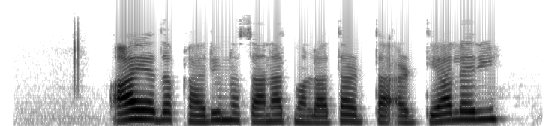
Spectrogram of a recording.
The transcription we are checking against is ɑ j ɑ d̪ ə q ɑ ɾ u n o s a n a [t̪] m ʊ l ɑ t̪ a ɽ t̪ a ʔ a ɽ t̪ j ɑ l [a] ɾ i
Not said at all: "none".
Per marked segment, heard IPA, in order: t̪, a

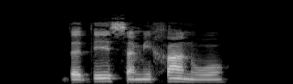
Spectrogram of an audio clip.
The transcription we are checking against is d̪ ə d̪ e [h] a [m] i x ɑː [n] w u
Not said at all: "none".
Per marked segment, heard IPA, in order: s, m, n

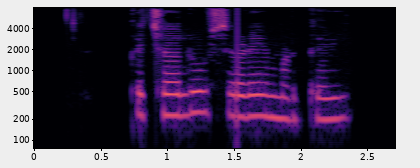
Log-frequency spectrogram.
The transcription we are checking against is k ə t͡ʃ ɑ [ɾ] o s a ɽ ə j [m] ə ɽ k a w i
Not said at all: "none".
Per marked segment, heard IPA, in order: l, m

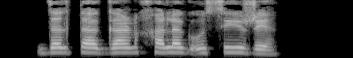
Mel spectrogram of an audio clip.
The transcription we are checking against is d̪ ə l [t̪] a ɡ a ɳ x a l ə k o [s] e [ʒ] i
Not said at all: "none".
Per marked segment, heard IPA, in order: t̪, s, ʐ

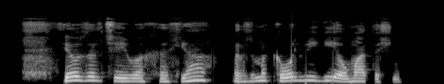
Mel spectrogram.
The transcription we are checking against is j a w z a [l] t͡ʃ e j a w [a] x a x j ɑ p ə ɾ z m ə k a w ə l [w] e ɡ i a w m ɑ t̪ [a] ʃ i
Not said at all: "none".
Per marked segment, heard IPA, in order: l, a, w, a

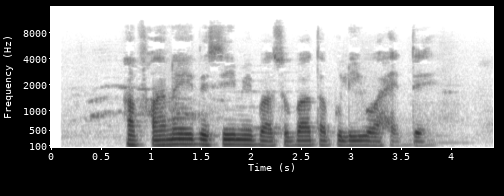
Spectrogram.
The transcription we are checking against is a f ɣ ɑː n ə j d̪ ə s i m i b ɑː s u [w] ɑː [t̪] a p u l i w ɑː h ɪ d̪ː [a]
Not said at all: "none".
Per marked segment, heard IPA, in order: b, t̪, e

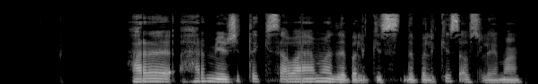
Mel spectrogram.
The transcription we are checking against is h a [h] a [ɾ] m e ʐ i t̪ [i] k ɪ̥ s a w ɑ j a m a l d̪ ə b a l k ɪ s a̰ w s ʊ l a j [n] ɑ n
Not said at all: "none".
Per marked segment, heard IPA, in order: h, ɾ, a, m

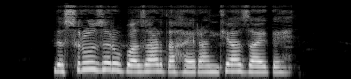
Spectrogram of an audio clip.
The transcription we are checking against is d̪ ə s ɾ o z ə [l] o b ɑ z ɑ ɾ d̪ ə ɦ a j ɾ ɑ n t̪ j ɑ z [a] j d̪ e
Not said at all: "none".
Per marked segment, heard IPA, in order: ɾ, ɑ

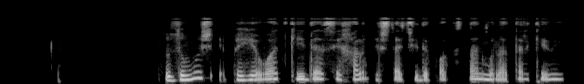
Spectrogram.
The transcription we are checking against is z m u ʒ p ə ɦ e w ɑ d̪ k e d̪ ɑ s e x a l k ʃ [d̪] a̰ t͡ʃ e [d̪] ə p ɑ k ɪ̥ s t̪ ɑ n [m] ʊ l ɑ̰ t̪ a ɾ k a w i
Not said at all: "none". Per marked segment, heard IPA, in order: t̪, d̪, m

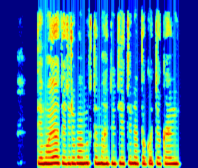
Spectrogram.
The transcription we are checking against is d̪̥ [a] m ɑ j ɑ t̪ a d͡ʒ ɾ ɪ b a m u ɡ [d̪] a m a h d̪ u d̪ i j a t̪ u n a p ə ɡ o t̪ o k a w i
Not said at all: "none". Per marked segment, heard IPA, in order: ə, t̪

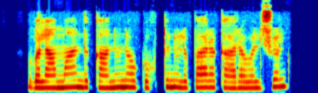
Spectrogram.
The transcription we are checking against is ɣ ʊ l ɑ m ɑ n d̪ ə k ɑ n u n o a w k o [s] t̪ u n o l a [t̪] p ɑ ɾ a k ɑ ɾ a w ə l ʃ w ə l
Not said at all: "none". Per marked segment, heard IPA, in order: x, none

